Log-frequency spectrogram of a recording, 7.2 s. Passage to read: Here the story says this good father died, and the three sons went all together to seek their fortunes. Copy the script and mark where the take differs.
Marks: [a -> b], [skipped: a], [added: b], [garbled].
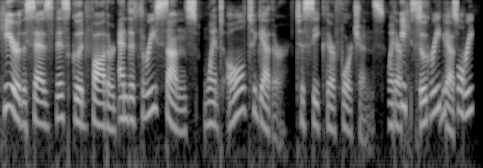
Here the [skipped: story] says this good father [skipped: died,] and the three sons went all together to seek their fortunes. [garbled]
